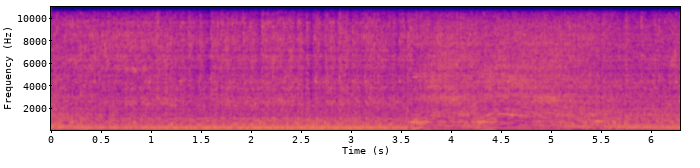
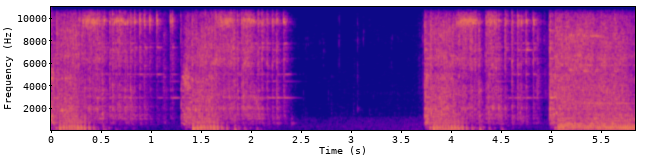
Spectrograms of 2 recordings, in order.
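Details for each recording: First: Homelite 360 chainsaw, after repair on the bench: a misaligned carburetor (intake) bushing had caused inconsistent running by letting air interrupt fuel flow. Mixture about 1¼ turns. Steady high two-stroke buzz with two quick throttle blips rising and falling cleanly; normal running. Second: Homelite 360 chainsaw on the bench, wouldn't run consistently, misaligned carburetor bushing, fuel spurting out the top: screams in short bursts, cuts out and picks up again; fuel starvation causing surging and stalling.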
